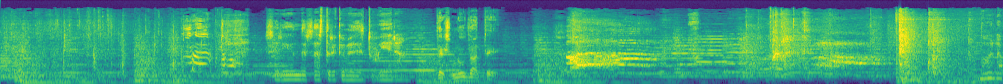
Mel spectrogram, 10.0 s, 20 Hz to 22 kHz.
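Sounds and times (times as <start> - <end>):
film trailer music: 0.0 - 10.0.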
